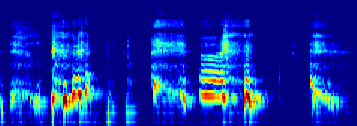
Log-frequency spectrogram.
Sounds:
Laughter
